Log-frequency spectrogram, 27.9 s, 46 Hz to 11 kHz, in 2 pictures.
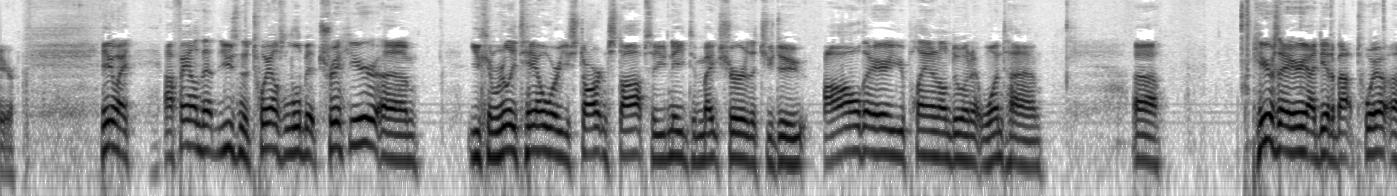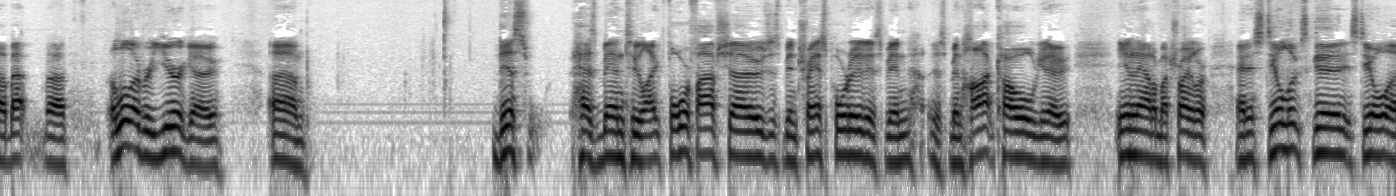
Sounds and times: Speech: 0.0s - 0.2s, 1.0s - 10.5s, 11.3s - 11.7s, 12.4s - 17.1s, 18.9s - 27.9s.

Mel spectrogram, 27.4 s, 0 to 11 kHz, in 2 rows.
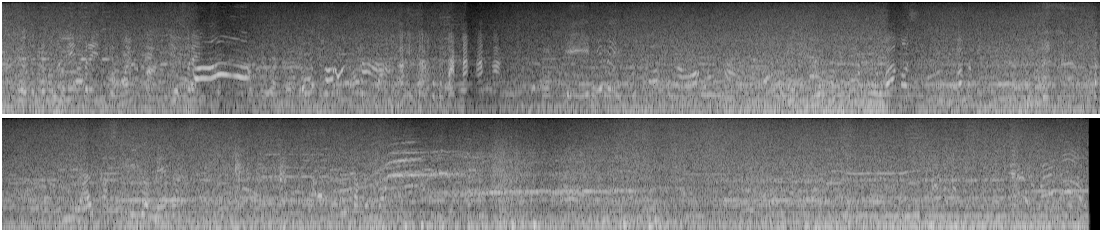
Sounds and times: Music: 0.0s - 27.3s
Water: 0.0s - 27.3s.

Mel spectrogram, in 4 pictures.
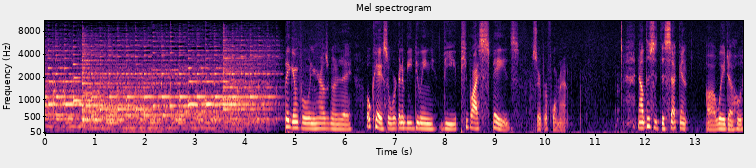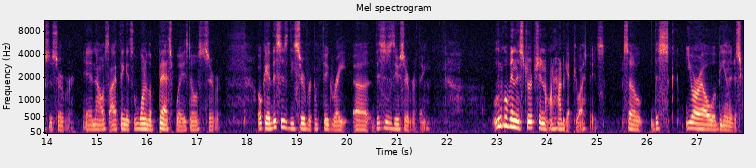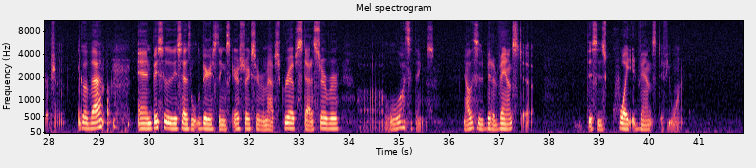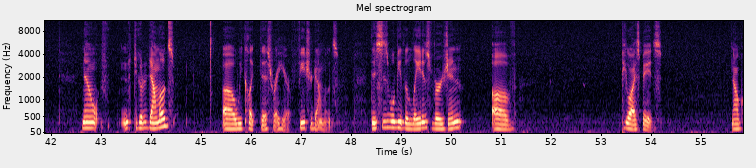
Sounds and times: Narration, monologue: 1.3s - 55.8s.

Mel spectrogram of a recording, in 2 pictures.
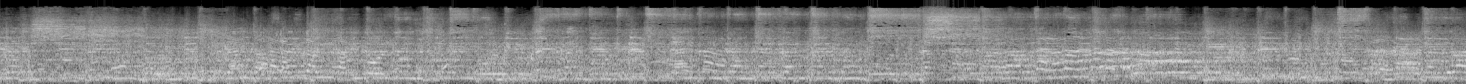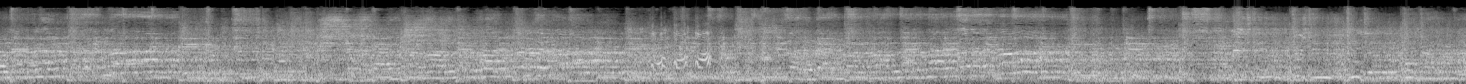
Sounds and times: Independent music: 0.0s - 29.3s.

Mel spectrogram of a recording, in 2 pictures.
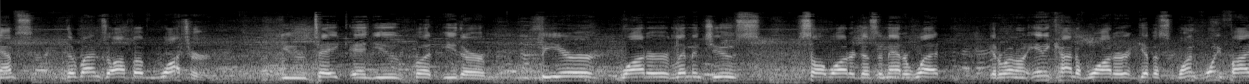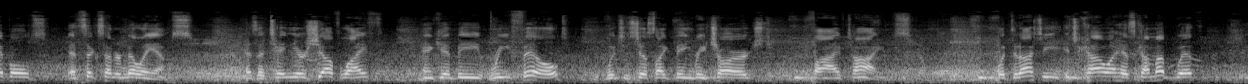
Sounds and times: Speech: 0.0s - 21.8s, 22.4s - 24.9s.

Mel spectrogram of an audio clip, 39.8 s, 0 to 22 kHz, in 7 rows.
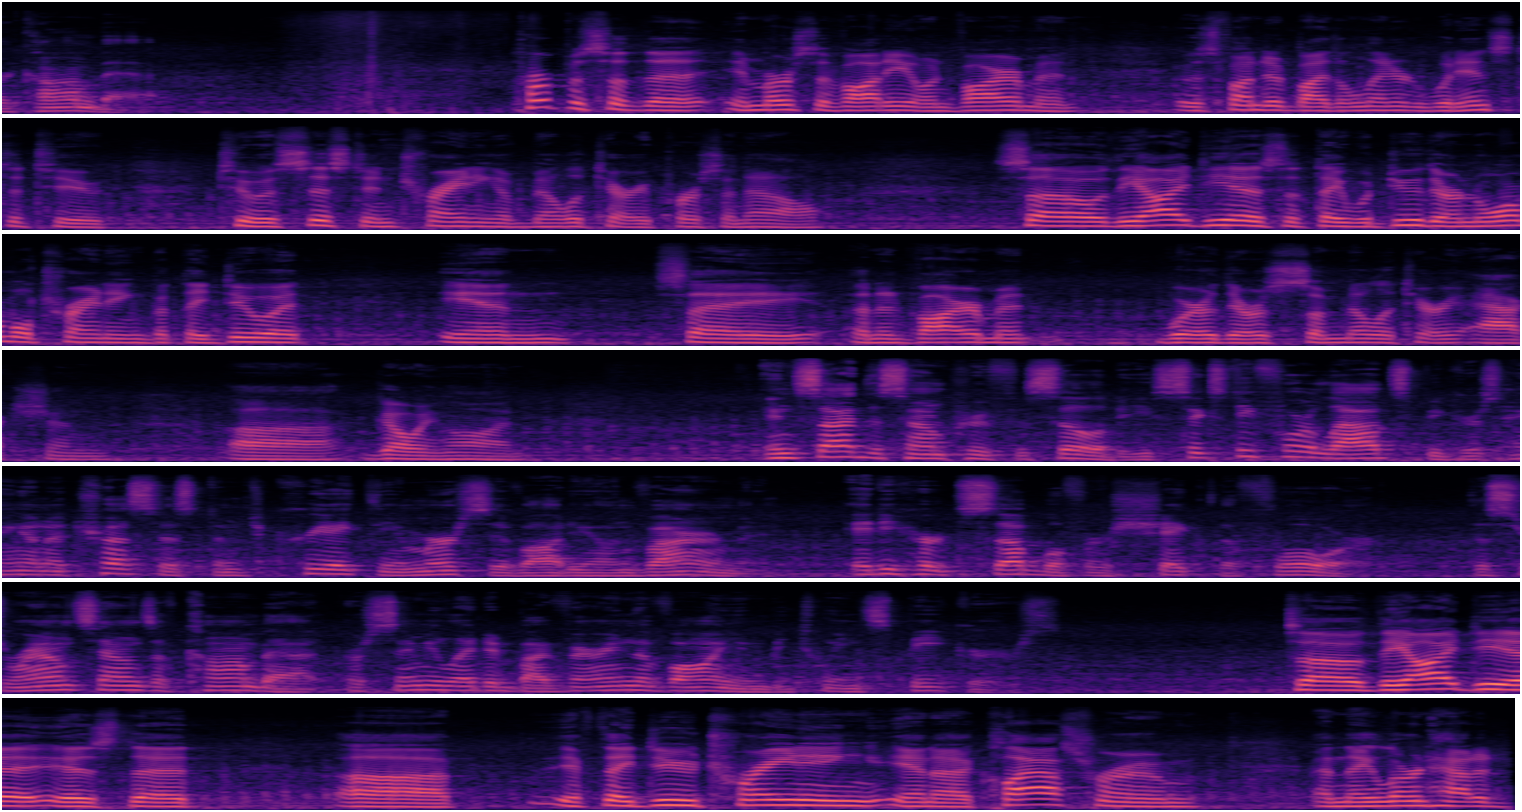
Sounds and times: Speech: 0.0s - 0.6s, 2.0s - 8.8s, 9.5s - 19.1s, 20.0s - 32.5s, 33.3s - 39.8s.

